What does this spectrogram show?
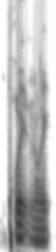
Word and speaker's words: Portnoy: Portnoy. Portnoy.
